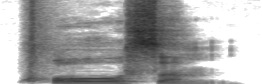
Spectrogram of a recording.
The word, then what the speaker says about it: awesome: Awesome. Awesome. Really? really difficult. Yeah. The a w at the beginning of this word is simply pronounced as a long o not o or awesome.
